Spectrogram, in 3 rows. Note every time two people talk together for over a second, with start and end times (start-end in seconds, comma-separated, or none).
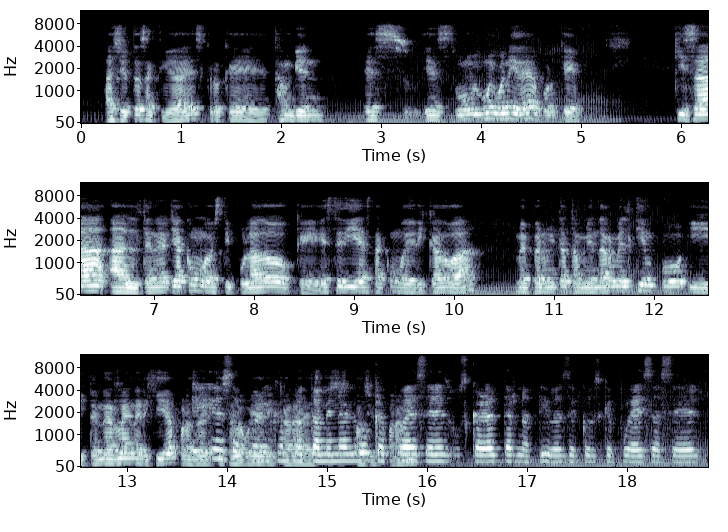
13.6-15.9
